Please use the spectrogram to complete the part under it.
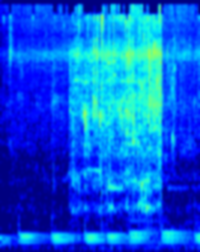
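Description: Chana dal, urad dal, mustard seeds and cumin crackle and sizzle in hot oil for ginger rava upma, with a steady close frying hiss and a few sharp pops.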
